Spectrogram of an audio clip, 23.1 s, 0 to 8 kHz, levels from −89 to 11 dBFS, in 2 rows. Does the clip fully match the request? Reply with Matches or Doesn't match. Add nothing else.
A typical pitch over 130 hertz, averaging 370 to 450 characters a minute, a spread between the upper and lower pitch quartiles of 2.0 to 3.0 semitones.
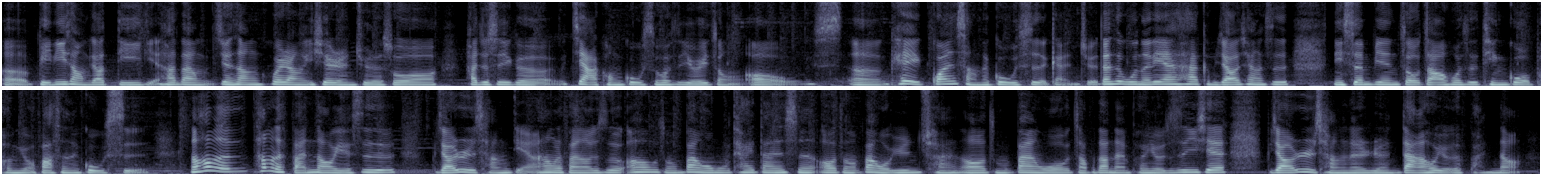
Matches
